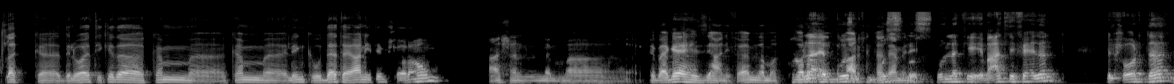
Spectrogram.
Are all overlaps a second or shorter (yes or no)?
no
